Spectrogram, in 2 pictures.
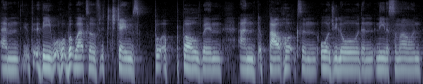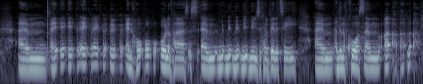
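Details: Adult man with a stammer since childhood, who says copying rhythmic hip hop flows helps his fluency; stuttering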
